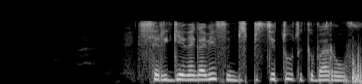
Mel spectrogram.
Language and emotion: Russian, angry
